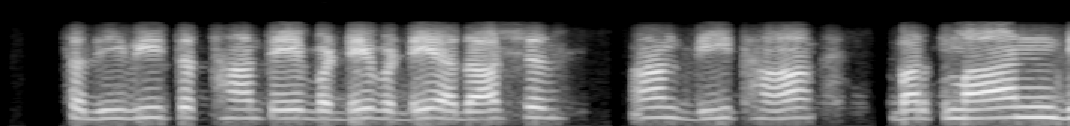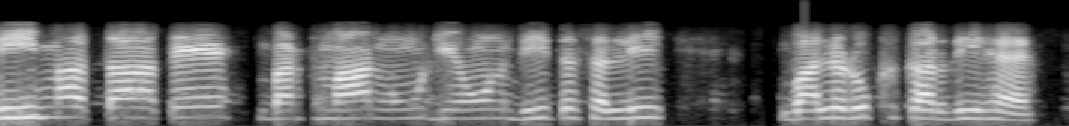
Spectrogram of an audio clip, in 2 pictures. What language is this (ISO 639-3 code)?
pan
